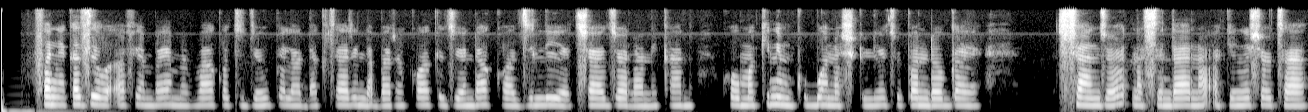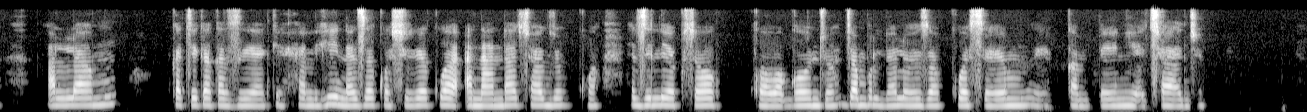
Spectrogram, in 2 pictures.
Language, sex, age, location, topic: Swahili, female, 18-24, Kisii, health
